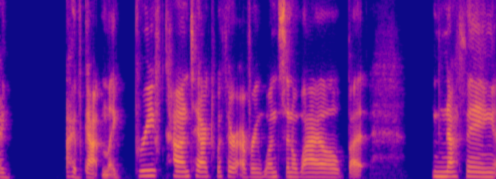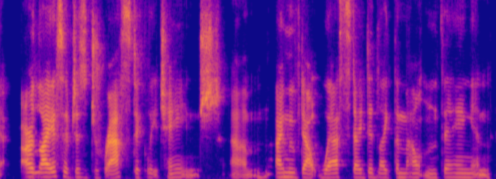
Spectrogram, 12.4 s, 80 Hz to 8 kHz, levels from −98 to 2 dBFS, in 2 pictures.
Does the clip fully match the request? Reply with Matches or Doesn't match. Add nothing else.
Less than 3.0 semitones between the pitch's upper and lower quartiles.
Matches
